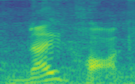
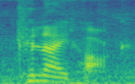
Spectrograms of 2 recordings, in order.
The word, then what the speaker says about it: Nighthawk: already and I apologize it is Nighthawk and not kite Hawk I making an effort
